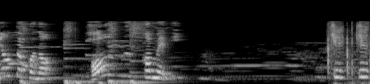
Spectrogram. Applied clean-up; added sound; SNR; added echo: classical method log-MMSE.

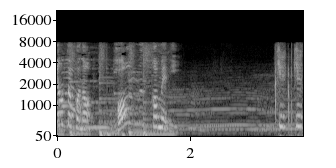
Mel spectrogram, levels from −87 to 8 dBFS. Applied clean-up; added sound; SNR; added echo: none; Livestock, farm animals, working animals; 12 dB; none.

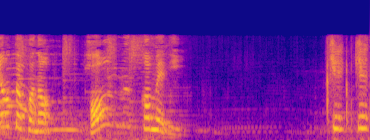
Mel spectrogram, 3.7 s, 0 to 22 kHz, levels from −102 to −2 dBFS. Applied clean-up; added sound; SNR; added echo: neural separator model SepFormer DNS4.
